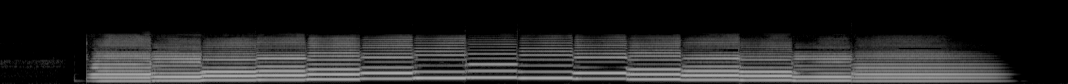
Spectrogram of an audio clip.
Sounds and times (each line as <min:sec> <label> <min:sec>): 0:00.8 Sax Alto 0:10.3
